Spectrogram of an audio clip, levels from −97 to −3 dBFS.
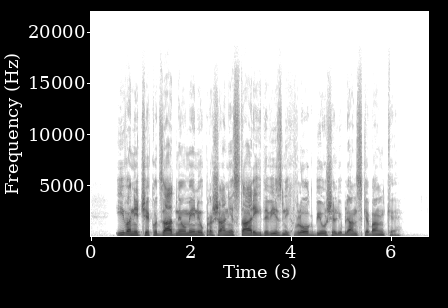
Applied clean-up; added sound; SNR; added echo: none; none; none; none.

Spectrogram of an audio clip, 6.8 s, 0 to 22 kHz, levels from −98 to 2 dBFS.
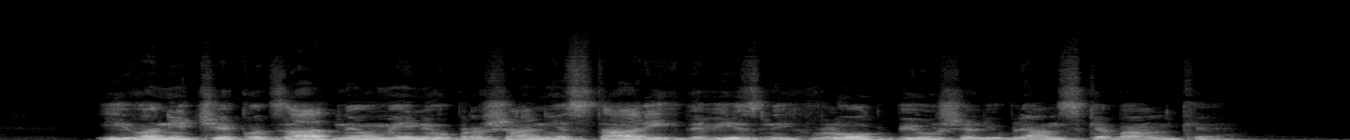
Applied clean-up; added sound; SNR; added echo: none; none; none; reverberation time 0.3 s.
